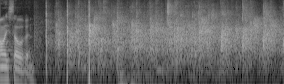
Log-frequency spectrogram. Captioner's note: applauding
